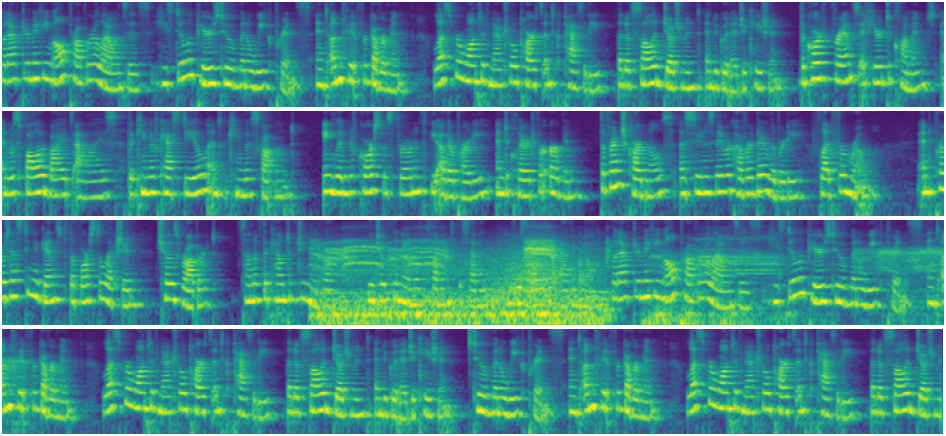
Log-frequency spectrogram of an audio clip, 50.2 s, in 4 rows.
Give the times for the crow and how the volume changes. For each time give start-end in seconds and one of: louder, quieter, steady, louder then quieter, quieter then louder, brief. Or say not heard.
28.8-38.1 quieter.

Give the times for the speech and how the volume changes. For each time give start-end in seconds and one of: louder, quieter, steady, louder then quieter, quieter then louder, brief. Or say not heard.
0.0-50.1 steady.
